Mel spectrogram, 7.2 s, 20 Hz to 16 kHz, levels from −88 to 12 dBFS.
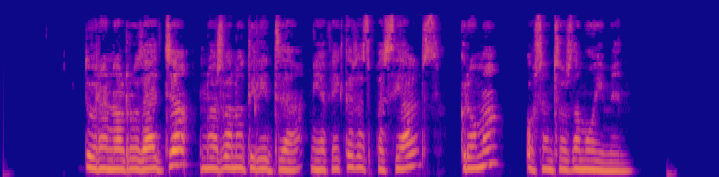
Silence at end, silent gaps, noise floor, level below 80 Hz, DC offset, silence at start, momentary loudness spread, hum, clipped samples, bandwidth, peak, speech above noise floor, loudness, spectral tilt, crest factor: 0.5 s; none; -80 dBFS; -66 dBFS; under 0.1%; 0.85 s; 9 LU; none; under 0.1%; 11.5 kHz; -8 dBFS; 55 dB; -25 LUFS; -4.5 dB/octave; 18 dB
